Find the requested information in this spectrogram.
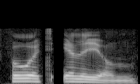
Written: fuit Ilium

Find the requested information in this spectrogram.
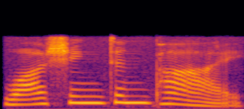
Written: Washington pie

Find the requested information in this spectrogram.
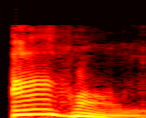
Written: ahom

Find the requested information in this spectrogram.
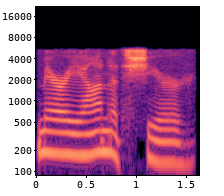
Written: Merionethshire

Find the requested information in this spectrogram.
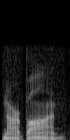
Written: Narbonne

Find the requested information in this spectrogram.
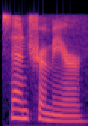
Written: centromere

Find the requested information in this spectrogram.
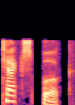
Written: textbook

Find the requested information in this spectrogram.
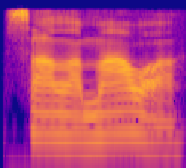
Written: Salamaua

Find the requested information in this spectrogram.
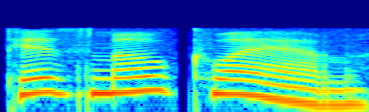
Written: pismo clam

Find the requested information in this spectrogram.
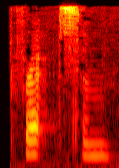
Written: fretsome

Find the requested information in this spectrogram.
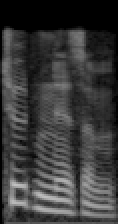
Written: Teutonism

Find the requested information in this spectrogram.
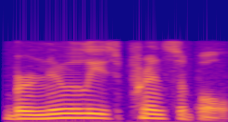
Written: Bernoulli's principle

